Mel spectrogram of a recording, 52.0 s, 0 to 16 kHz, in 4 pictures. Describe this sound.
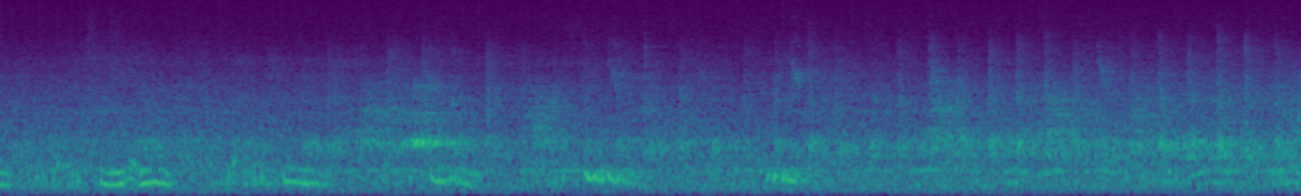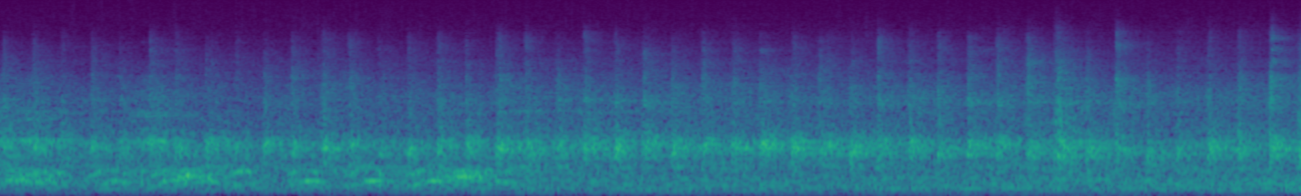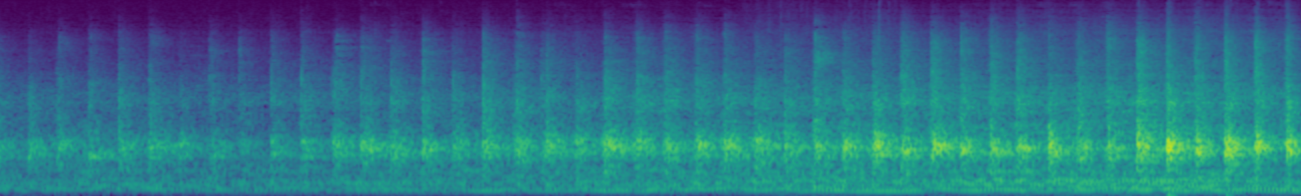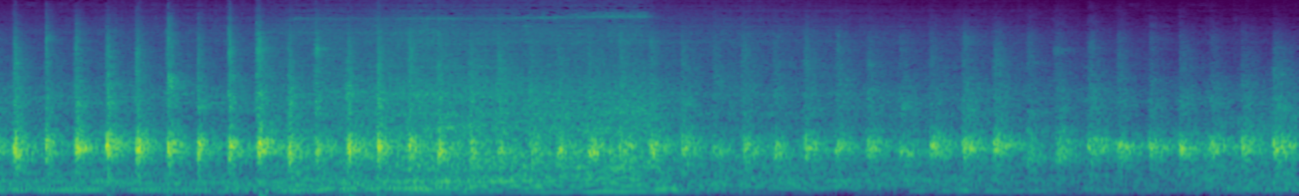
First you listen a pigeon cooing near the mic, then a horse-drawn carriage approaches at a good pace, followed by the unavoidable (and impatient) motorbike. Recorded from a balcony into a narrow reverberating street in Seville, Spain. Sennheiser ME66 into Shure FP24./ arrullo de una paloma, seguido de un coche de caballos que se acerca rapidamente... con una moto impaciente detrás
